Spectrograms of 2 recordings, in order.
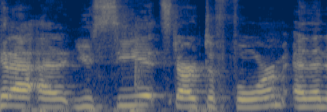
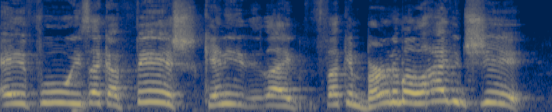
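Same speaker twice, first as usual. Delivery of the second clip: high, rowdy hollering yell; 6 semitones higher, 3 dB louder than usual. Taking a free action in the game, yelling at A Task. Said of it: "I'm gonna yell at".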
